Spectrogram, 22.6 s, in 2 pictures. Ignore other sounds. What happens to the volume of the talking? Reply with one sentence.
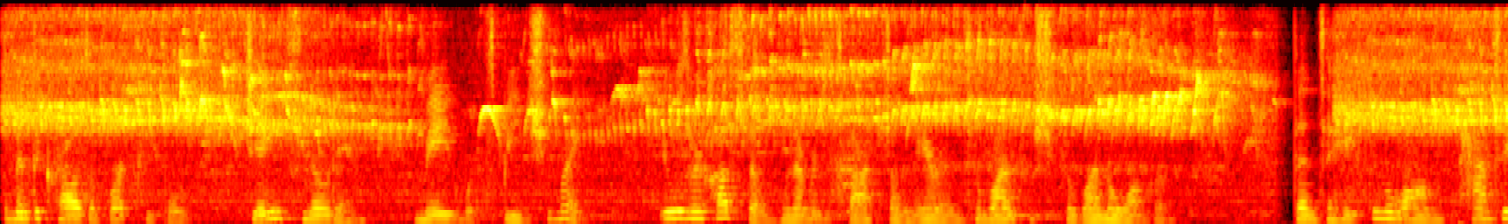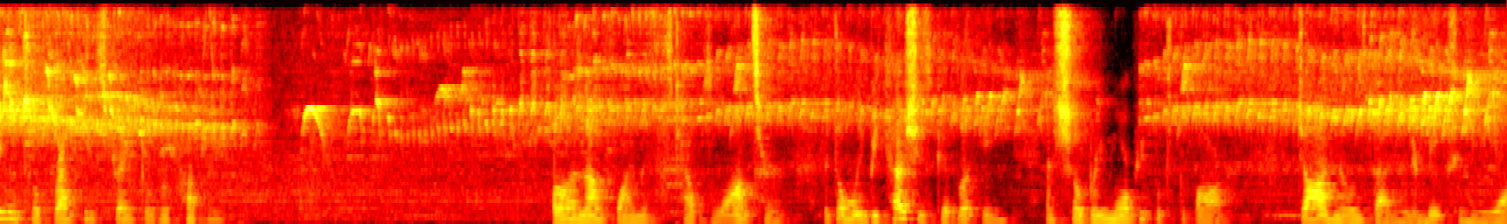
The volume of the talking stays about the same.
